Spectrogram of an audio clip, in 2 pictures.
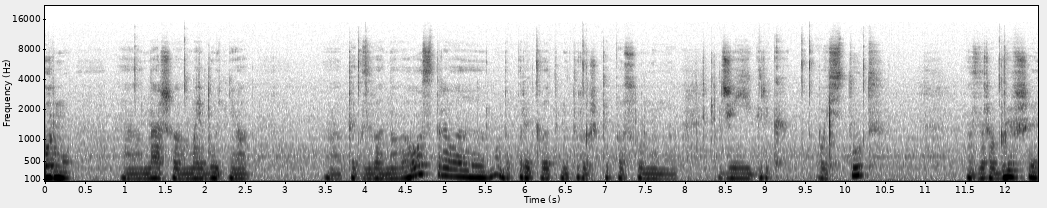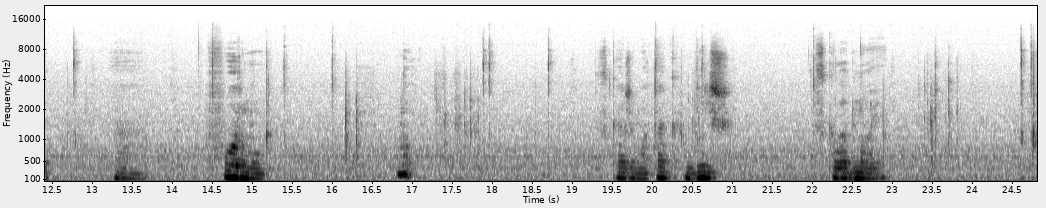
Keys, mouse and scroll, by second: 1.1 middle click, 1.9 1, 3.9 click, 6.2 click, 8.1 g, 10.2-12.7 middle drag, 12.7 click, 15.4-17.9 middle drag, 17.9-18.9 ctrl+drag, 20.7-23.4 middle drag, 23.4 g.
